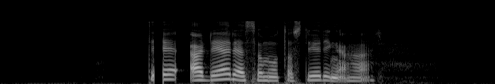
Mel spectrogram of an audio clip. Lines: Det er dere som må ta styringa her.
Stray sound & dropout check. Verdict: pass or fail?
fail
